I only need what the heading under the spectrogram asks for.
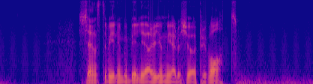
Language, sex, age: Swedish, male, 25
